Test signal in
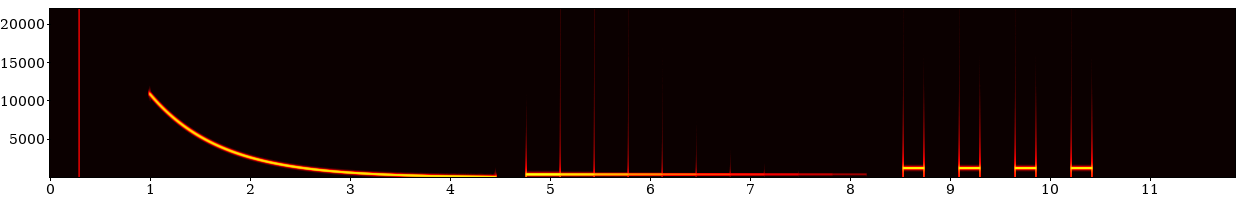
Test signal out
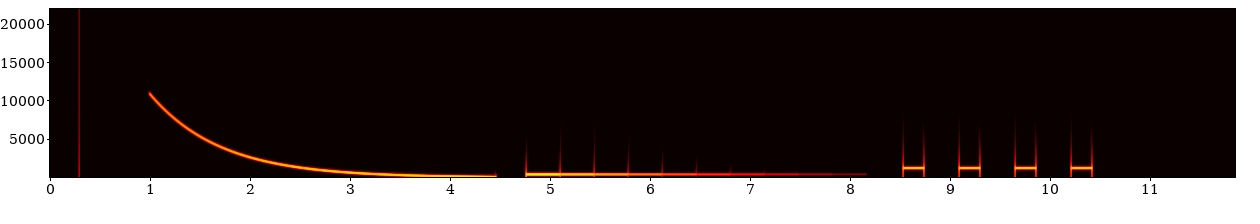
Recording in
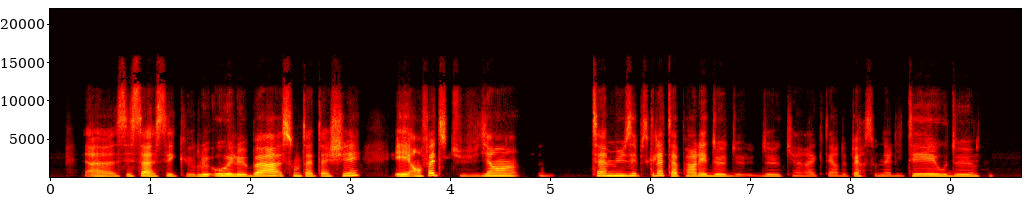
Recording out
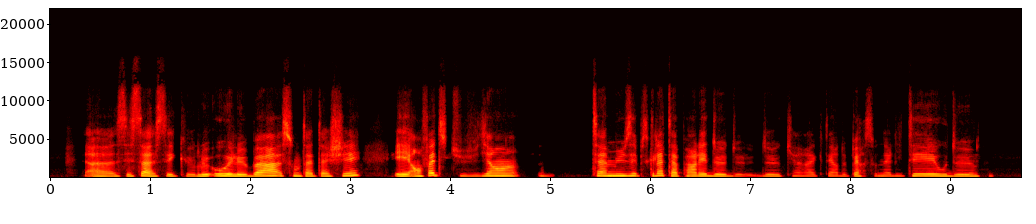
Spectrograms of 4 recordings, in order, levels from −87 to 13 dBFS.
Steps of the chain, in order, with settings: treble shelf 3.1 kHz -10.5 dB; trim -2.5 dB

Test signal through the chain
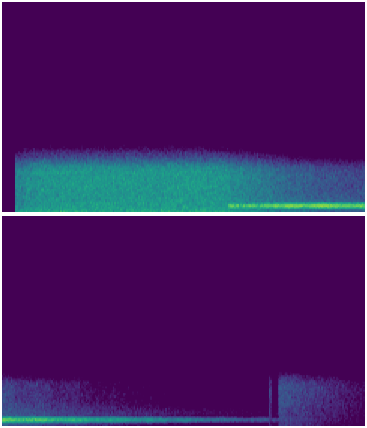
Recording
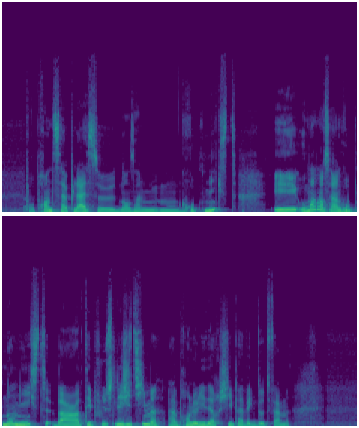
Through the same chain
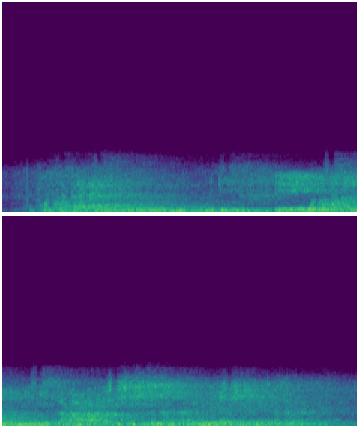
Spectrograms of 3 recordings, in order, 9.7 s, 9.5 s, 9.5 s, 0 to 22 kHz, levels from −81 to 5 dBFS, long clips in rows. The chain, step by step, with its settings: treble shelf 2.4 kHz +10.5 dB; on a send: band-passed feedback delay 514 ms, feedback 66%, band-pass 1.5 kHz, level -20 dB; on the sum: plate-style reverb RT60 3.2 s, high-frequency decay 1×, pre-delay 110 ms, DRR -7.5 dB; in parallel at -0.5 dB: peak limiter -14.5 dBFS; on the sum: modulation noise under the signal 29 dB; steep low-pass 4.6 kHz 72 dB/octave; whisper effect; trim -5 dB

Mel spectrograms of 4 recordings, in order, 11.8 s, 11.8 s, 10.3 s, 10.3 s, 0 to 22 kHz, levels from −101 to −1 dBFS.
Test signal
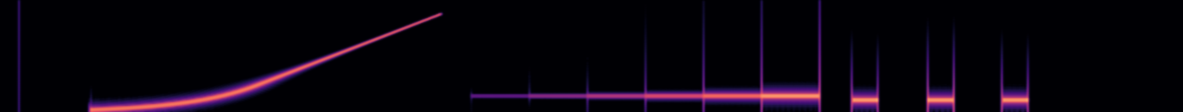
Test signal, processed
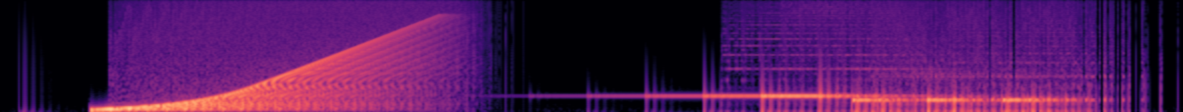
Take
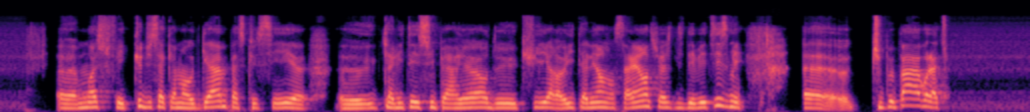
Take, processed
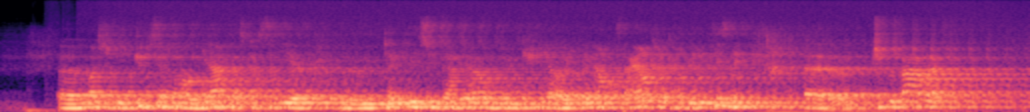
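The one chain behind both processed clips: RIAA curve playback; flutter echo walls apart 4.5 m, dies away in 0.72 s; bit-crushed delay 187 ms, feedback 80%, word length 7-bit, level -7 dB; trim -1 dB

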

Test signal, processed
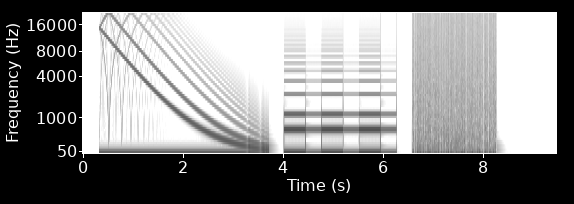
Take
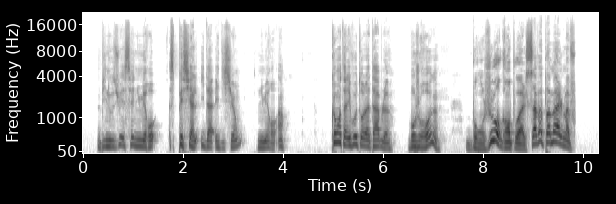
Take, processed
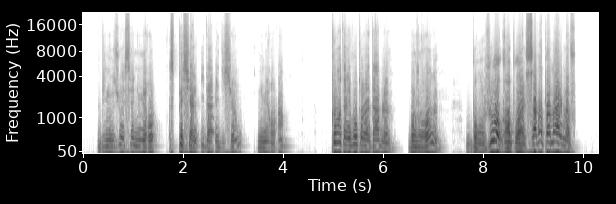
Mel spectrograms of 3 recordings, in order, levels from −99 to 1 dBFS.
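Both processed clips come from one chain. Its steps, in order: hum notches 50/100/150 Hz; half-wave rectifier

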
